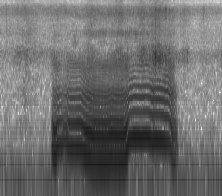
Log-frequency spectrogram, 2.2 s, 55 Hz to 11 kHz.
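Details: Loud sleeping noise from Hana, a grandmother cat probably over 15 years old, resembling snoring or sleep-talk: a single voiced moan of about a second, dipping low in the middle and then rising before it ends abruptly.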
